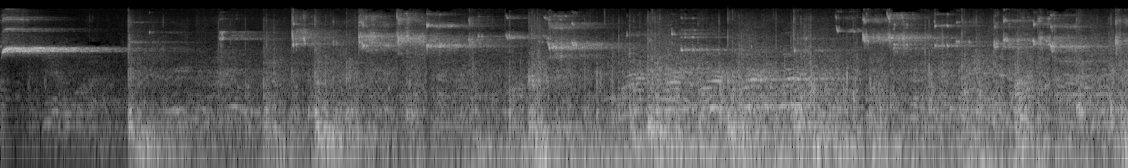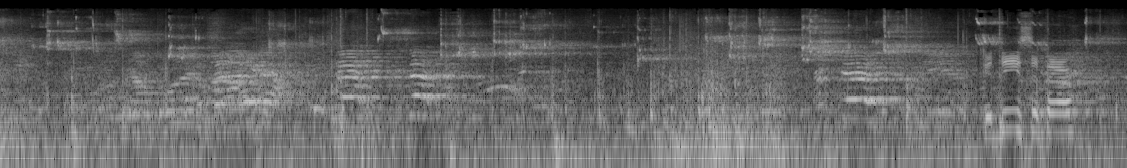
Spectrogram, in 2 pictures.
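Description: Players and spectators call out in the gym.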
